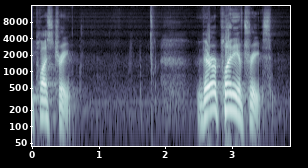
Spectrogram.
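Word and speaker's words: trie: invented the TR IE again to confuse you even more is pronounced tree so this is the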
